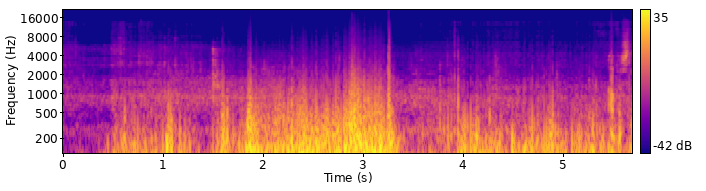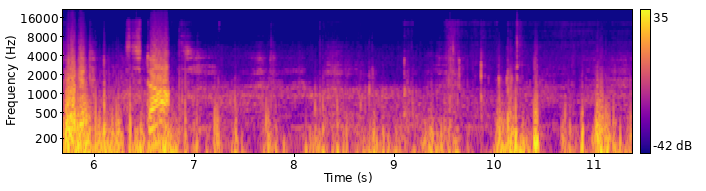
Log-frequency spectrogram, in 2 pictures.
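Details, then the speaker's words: Acme Condor Pro 1/10 nitro RC buggy, circa 2002–2005, unused for about 20 years, engine preheated: high, raspy two-stroke buzz rising and falling with throttle bursts, pulling cleanly; started quickly and runs strong and healthy. "back into the garage then and yeah that was a good run out for the Acme condo Pro started really quickly"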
